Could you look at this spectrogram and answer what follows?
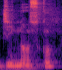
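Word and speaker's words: γινώσκω: Observen aquí lo que acabamos de conversar de la gama. Eh, tiene el sonido de i y entonces la vamos a pronunciar jinosco y es del verbo conocer.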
